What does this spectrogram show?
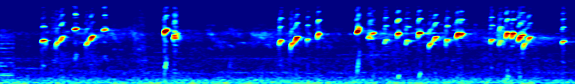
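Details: Female European goldfinch of wild type giving batbata chatter to make a male sing: scattered tinkling chirps at first, building into faster runs of bright twittering notes.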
